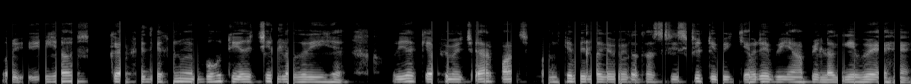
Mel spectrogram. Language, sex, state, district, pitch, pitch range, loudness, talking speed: Hindi, male, Bihar, Jahanabad, 120 Hz, 115-130 Hz, -27 LUFS, 195 wpm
